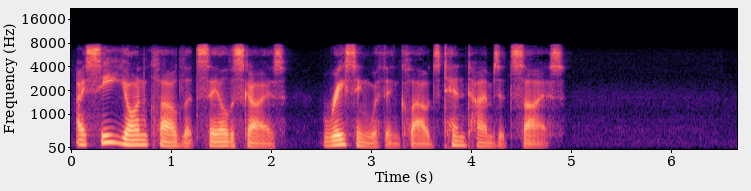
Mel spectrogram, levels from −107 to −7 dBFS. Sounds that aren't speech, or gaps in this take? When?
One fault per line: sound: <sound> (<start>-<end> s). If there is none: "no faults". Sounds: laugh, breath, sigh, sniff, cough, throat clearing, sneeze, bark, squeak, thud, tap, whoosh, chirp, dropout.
no faults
